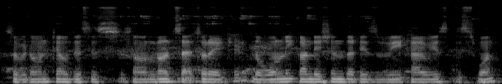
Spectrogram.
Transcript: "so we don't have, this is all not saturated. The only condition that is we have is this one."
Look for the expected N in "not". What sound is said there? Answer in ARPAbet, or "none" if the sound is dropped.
L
